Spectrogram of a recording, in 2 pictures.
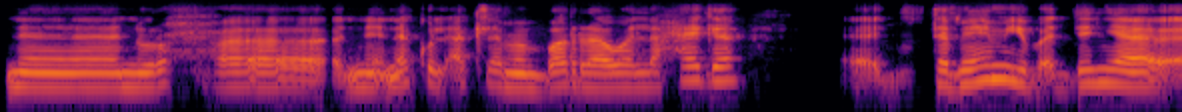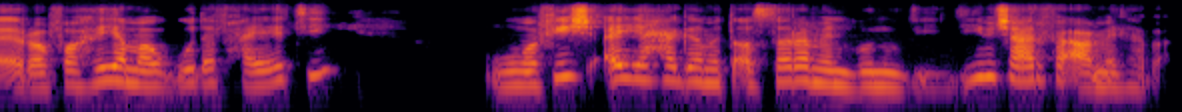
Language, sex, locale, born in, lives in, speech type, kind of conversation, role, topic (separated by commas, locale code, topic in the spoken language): Arabic, female, ar-EG, Egypt, Egypt, conversation, advice, user, إزاي أعمل ميزانية لأول مرة؟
